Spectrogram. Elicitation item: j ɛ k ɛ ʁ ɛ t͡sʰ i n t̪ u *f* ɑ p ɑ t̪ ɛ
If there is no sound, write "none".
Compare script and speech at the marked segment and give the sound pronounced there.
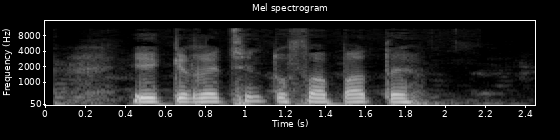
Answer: f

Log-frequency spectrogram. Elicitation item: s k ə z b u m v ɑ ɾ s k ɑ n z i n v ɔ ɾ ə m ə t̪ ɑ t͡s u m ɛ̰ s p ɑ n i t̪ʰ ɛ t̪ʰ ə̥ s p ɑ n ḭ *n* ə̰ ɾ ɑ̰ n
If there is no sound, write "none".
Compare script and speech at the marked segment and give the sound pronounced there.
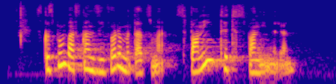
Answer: n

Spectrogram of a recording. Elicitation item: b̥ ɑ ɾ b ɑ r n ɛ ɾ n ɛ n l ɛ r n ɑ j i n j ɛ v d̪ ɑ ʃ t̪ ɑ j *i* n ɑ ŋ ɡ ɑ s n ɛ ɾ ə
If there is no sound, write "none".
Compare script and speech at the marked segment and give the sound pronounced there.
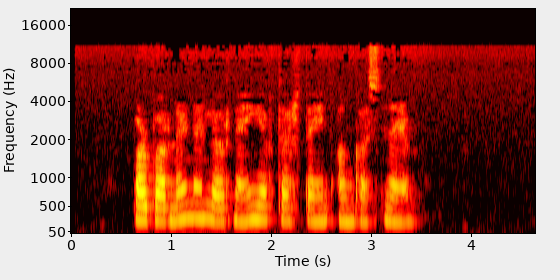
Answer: i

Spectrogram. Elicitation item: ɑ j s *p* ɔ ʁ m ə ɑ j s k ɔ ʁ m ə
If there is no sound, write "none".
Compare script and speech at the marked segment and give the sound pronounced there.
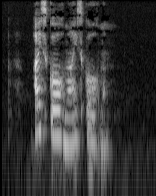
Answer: k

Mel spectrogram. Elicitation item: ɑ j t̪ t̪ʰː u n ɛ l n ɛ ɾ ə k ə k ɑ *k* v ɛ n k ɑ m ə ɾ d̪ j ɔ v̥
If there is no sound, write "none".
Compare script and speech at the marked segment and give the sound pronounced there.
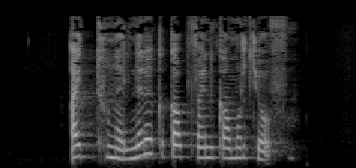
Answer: p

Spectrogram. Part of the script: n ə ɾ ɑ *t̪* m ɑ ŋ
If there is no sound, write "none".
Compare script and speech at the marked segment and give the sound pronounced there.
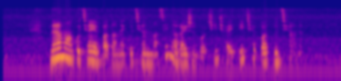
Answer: none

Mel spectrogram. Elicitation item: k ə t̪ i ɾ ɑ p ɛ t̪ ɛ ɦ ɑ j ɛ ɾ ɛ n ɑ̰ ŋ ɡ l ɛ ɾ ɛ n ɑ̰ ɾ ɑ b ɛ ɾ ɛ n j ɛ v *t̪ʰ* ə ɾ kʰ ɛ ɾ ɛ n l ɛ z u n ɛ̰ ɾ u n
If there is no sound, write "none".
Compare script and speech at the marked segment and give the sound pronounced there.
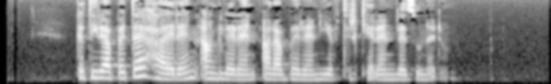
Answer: t̪ʰ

